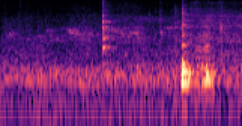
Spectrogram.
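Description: Chopsticks clicking and scraping against small bowls at a family meal: a sharp click a little under a second in, then a louder clatter about halfway through, followed by a few light taps.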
